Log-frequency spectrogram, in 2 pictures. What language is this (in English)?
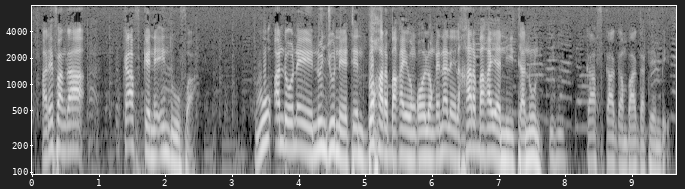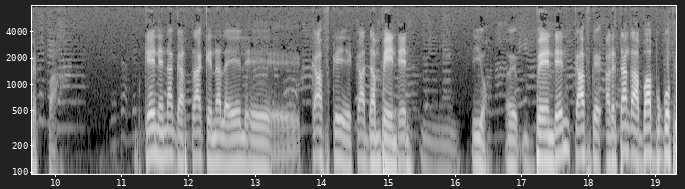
Serer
